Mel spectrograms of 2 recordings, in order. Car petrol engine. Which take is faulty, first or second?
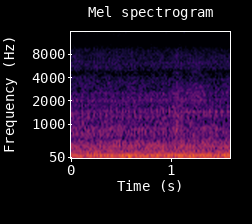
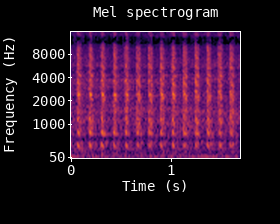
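second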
